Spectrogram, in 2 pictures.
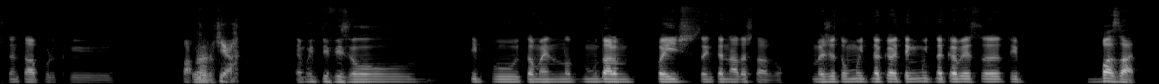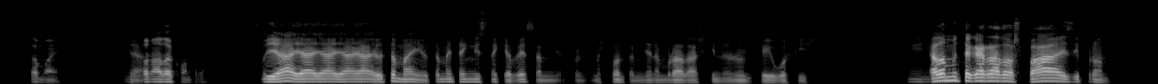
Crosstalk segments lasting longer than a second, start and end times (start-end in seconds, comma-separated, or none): none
